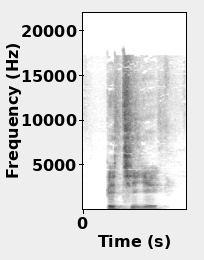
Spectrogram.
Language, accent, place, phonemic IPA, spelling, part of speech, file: French, France, Paris, /pe.ti.je/, pétiller, verb, LL-Q150 (fra)-pétiller.wav
- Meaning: 1. to fizz, to be fizzy, bubble, bubble up 2. to crackle 3. to sparkle, twinkle, flutter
